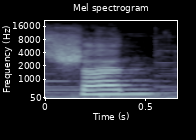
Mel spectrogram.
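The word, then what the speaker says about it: 山: Yama which means mountain now this word in Chinese is pronounced as Shan which also means Mountain one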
